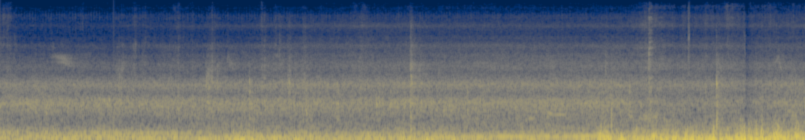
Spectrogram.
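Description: Wind rumbling on the action camera's microphone, with a few light handling knocks, growing louder over the last couple of seconds.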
